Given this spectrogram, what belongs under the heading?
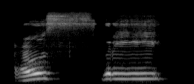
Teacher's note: Itu hurufnya sin ya. Jadi jangan ngangkat pangkal lidahnya sehingga jadi tebal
